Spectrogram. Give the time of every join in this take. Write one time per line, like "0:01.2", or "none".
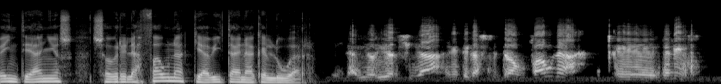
0:03.3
